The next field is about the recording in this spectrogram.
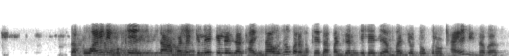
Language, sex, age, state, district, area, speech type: Sindhi, female, 30-45, Gujarat, Junagadh, rural, conversation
